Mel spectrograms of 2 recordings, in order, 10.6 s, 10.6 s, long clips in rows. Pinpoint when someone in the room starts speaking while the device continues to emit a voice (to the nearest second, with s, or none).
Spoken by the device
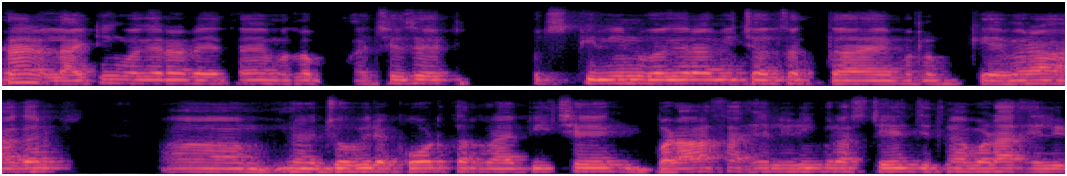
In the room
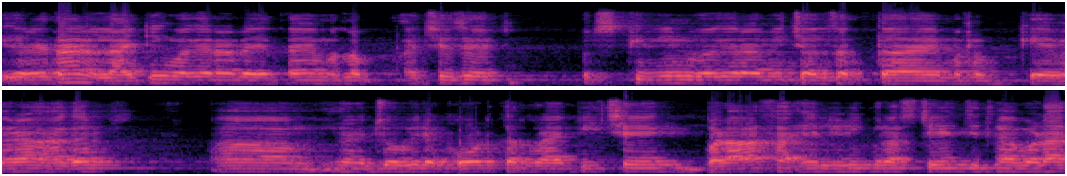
none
